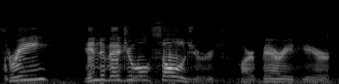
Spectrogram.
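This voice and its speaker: Man, fairly high voice, unhurried solemn roll call outdoors, names read with falling endings. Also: sing-song, pushed and bright, slight background noise, rough recording. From Illinois. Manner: slow, measured, dropping at each line end. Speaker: reader of veterans' names. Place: outdoor cemetery ceremony.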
